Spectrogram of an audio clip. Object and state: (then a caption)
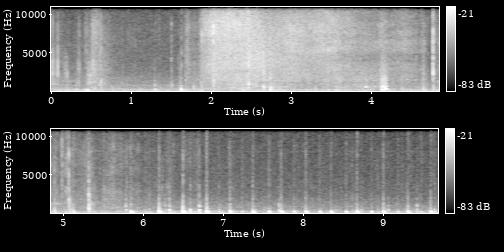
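Paper Bible pages tapped with nails. Long acrylic nails on both hands tap and patter on the thin paper pages of a large, thick hardcover Bible lying open on a table. A soft, bright papery rustle swells from about two to four seconds, then crisp, dry taps pick up into a quick, fairly steady patter of around twenty clicks that stop short with no ring.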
